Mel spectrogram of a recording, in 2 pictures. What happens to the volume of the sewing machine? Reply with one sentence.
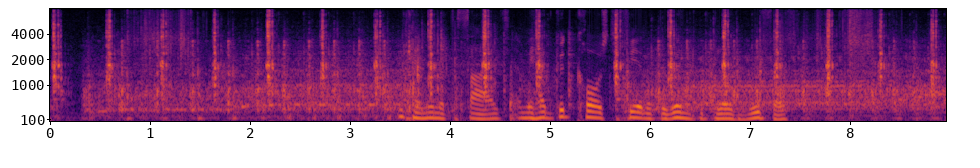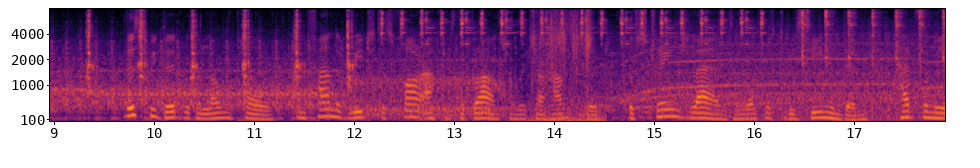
The loudness of the sewing machine stays about the same.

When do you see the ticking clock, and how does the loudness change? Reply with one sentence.
You can hear the ticking clock from 0.0 to 17.8 s, at a steady volume.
